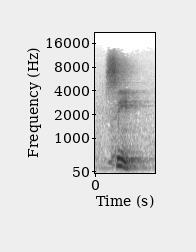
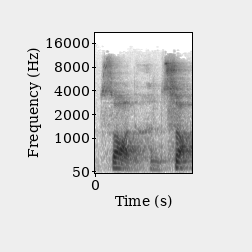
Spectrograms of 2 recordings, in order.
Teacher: You break the first cup and put it on the top of second cup and you get Saw. Sin was thin, nice. And saw is thick, very thick and high sounding.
